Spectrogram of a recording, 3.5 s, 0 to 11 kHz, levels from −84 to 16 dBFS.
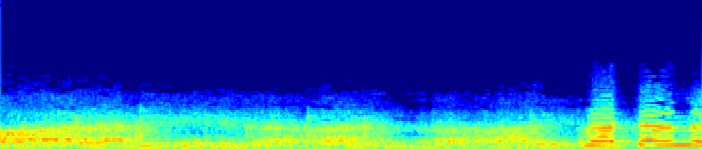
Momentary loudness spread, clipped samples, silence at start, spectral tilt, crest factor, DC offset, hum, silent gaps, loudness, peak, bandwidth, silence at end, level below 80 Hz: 11 LU; under 0.1%; 0 s; -9 dB/octave; 14 dB; under 0.1%; none; none; -15 LUFS; 0 dBFS; 4.9 kHz; 0 s; -50 dBFS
